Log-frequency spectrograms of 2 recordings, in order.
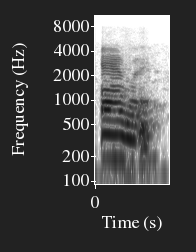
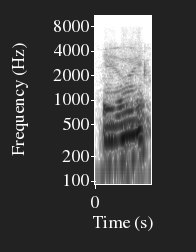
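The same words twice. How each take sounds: First: "Oral" as "AH-rul", open first vowel; aural with an A. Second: "Oral" as "AW-rul", rounded first vowel. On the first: Teacher modelling the ear word for students, A sound. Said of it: "oral with an A". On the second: Teacher modelling the mouth word for students, O sound. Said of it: "oral with an O". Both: Shown as a demonstration.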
